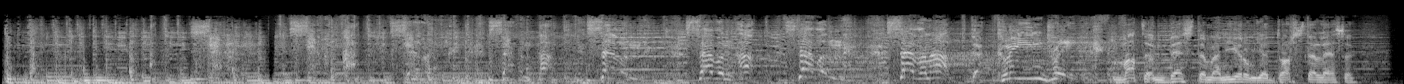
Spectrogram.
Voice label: 7up dutch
